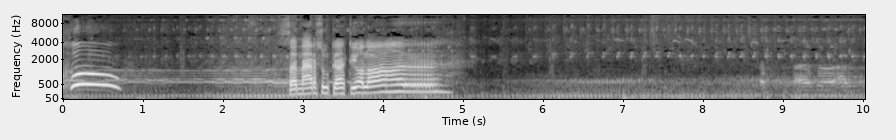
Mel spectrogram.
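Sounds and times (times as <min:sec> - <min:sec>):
distant voice calling out: 0:00.0 - 0:05.0, 0:08.7 - 0:10.0.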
